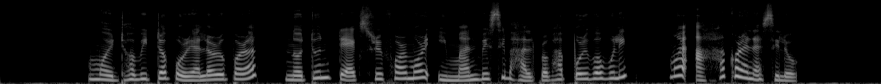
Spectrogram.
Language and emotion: Assamese, surprised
